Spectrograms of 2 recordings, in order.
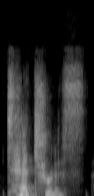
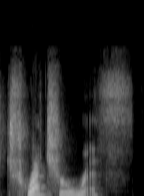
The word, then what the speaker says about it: treacherous: It's not Tetris. That's a game. It's treacherous.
